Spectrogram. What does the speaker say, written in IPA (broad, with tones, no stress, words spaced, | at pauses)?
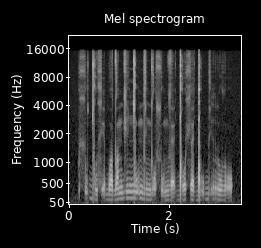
ʃṵ˦ɡ͡ǀu˩xʲɛ̰˨ bʌ˩dʌ˦ nd͡ʒi˥ŋ͡ǀṵ˥ ndi˨ndo̰˥sṵ˩ nzɛ̰˨ɡ͡ǃo˦ ʃɛ˨ɡ͡ǃṵ˥ bḭ˥ru˨ðo̰˩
